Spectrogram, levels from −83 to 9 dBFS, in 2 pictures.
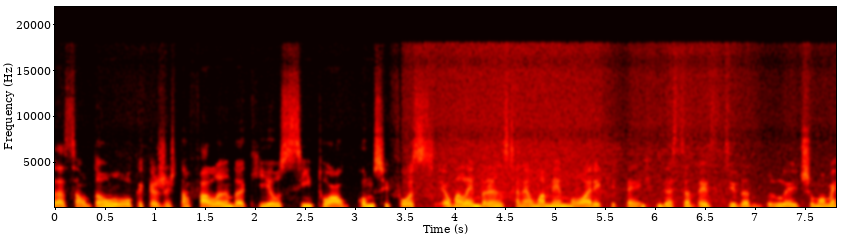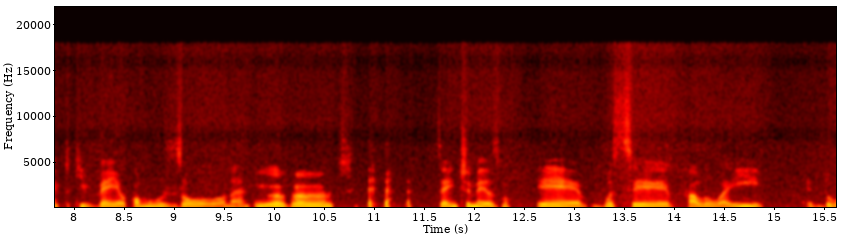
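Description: Noise suppressor artifacts run through the whole speech clip. The suppressor lowers the bands it judges to be steady noise by about 11 dB, frame by frame, so the background dips between phrases and swells back under the voice.

From 3.46 to 5.61 s the noise suppressor is catching up. The room noise jumps by about 15 dB at around 3.5 s, and the suppressor's noise estimate lags, taking 2.15 s to adapt. The louder background comes through at first, then sinks as the reduction settles back toward about 9 dB.

Between 6.27 and 6.75 s there is speech cut by the noise suppressor. It mistakes parts of the voice for noise and turns them down with the background, by about 7 dB at the deepest point. Only about a tenth of a second is affected in total, and those fragments sound swallowed and faint.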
